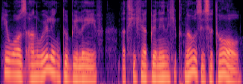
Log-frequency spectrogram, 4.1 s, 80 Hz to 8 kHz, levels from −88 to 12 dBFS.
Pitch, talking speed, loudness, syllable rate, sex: 120 Hz, 190 wpm, -16 LUFS, 5.2 syllables/s, male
